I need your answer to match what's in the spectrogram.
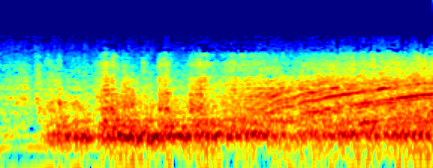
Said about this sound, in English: Turning onto the road, the tree pressed down on the accelerator. Sedan sped along the concrete after Brinkley's car.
